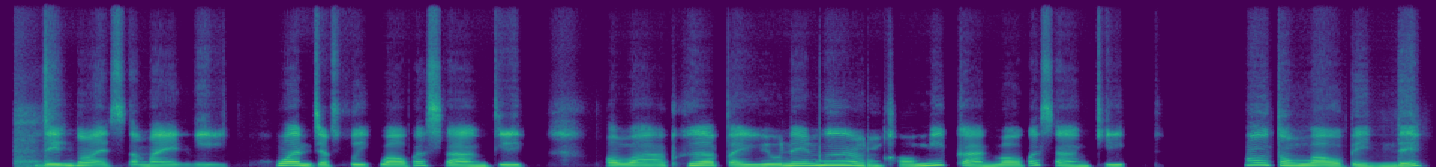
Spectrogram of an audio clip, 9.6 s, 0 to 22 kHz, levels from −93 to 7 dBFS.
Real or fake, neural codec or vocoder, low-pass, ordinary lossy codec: fake; autoencoder, 48 kHz, 32 numbers a frame, DAC-VAE, trained on Japanese speech; none; none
